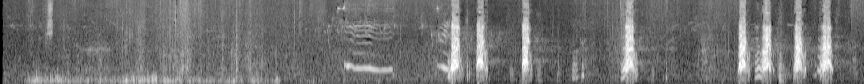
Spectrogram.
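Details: Jack Russell Terrier barking while confronting a snake: after low rustling and a brief thin whine, sharp, short barks ring out singly and in pairs, ending in a fast run of four barks.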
